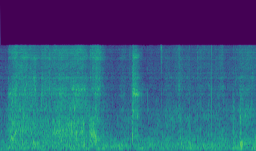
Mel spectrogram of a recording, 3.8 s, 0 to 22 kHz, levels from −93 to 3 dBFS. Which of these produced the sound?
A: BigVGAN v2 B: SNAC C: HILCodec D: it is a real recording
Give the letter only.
C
